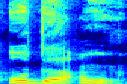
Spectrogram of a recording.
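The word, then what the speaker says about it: ادْعُ: Yang pertama, pada kata ud'u, hukum tajwidnya adalah qalqalah sughra karena terdapat huruf dal berharokat sukun yang terdapat di tengah kalimat. Cara membacanya yaitu dipantulkan.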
